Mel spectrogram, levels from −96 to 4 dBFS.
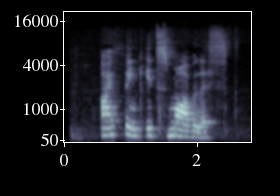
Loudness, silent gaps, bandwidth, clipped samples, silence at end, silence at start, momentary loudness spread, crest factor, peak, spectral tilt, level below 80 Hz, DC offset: -21 LUFS; none; 14 kHz; under 0.1%; 0.4 s; 0.55 s; 14 LU; 20 dB; -4 dBFS; -4.5 dB/octave; -72 dBFS; under 0.1%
